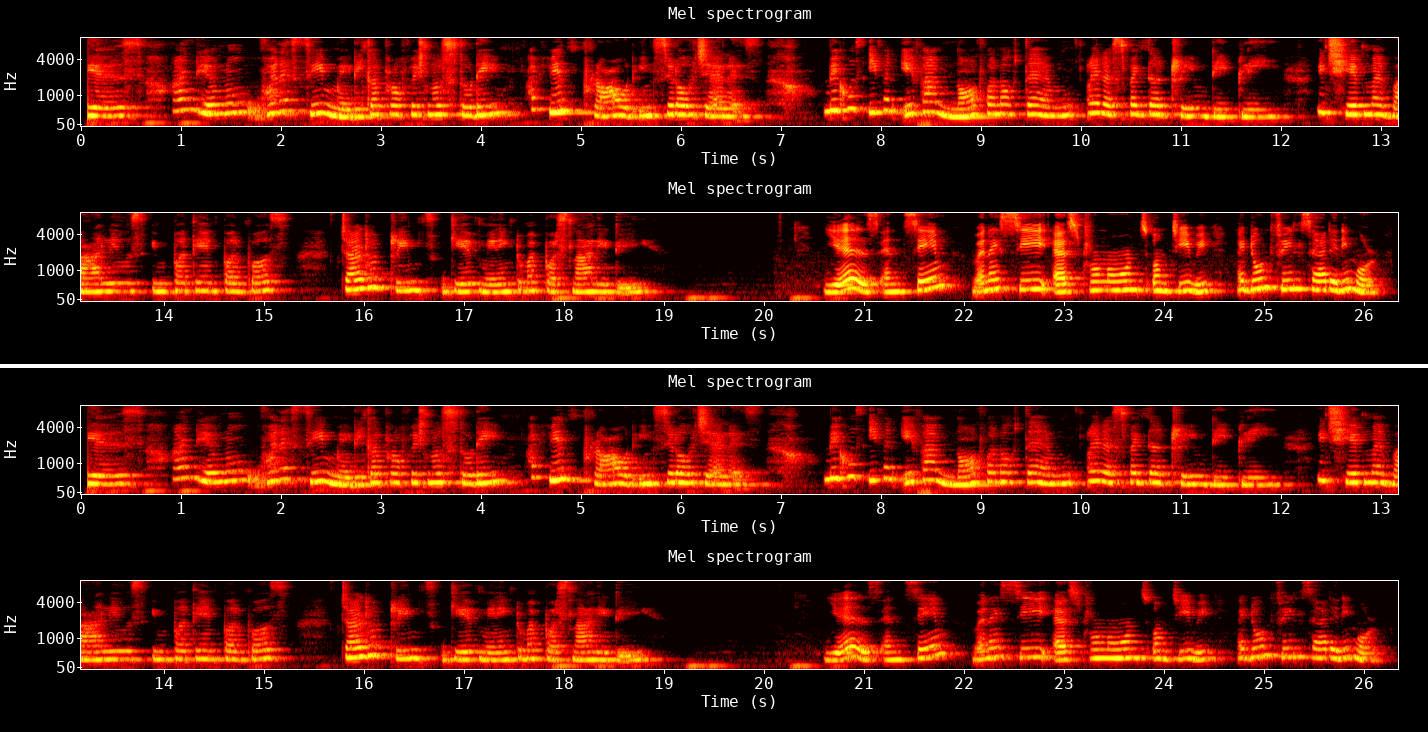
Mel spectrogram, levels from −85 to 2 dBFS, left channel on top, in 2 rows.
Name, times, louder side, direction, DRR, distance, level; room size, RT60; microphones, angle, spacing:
voice 1, 0.1-15.2 15.8-18.9, left 1 dB, 15° left, 0.6 m, -25 dB
voice 2, 20.6-26.2, left 5 dB, 80° left, 0.4 m, -24 dB
4.8 x 2.8 x 2.9 m
head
